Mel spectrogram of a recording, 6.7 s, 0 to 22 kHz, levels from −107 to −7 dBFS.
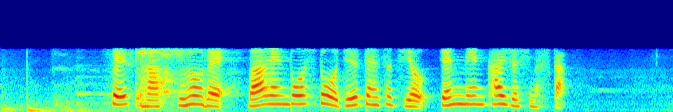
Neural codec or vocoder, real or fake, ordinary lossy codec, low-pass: codec, 16 kHz, 0.5 kbps, FunCodec, trained on Chinese and English, 25 frames a second; fake; none; 3.6 kHz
